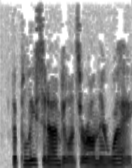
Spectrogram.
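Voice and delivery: ordinary delivery

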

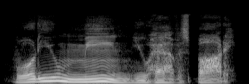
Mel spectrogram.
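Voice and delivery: plain

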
